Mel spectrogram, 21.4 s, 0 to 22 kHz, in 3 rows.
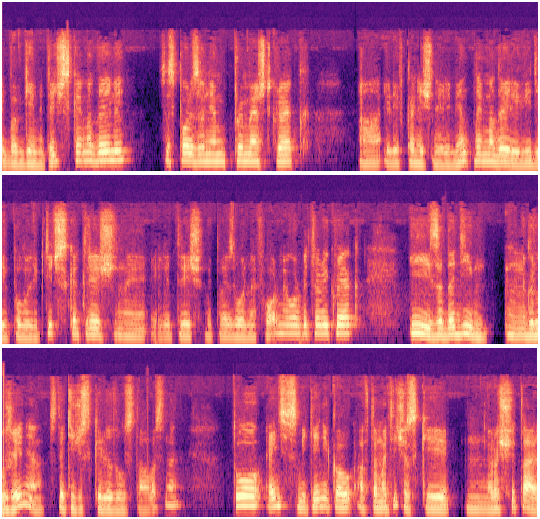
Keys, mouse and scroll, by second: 0.7 click, 3.7 click, 5.2-15.7 drag, 5.2-5.7 scroll.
